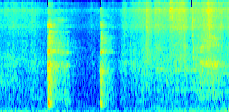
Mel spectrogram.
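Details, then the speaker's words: Two short, sharp cough bursts about half a second apart in a quiet room, from an animated children's health lesson on covering coughs and sneezes; cough. "Always remember to cover your mouth and nose with a tissue when you cough or sneeze."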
